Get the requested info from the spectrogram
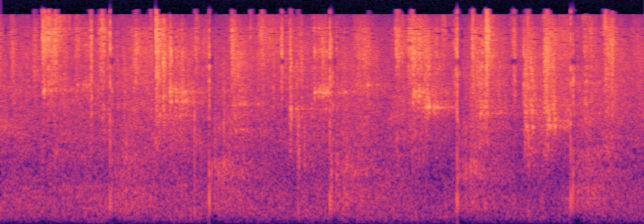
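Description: Indoor tennis arena ambience between points: a steady crowd murmur with scattered footsteps and short knocks, and a few brief high squeaks.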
